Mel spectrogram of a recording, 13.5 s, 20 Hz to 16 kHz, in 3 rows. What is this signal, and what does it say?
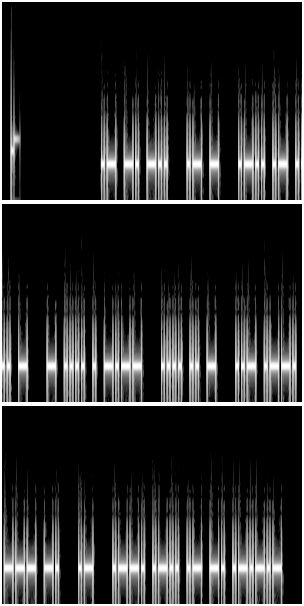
Morse code, heard as a keyed tone, about 28 wpm, 700 Hz. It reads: AND AT LAST THEY HIT UPON A PLAN.
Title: Sentences from Top 1200 Words 28wpm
